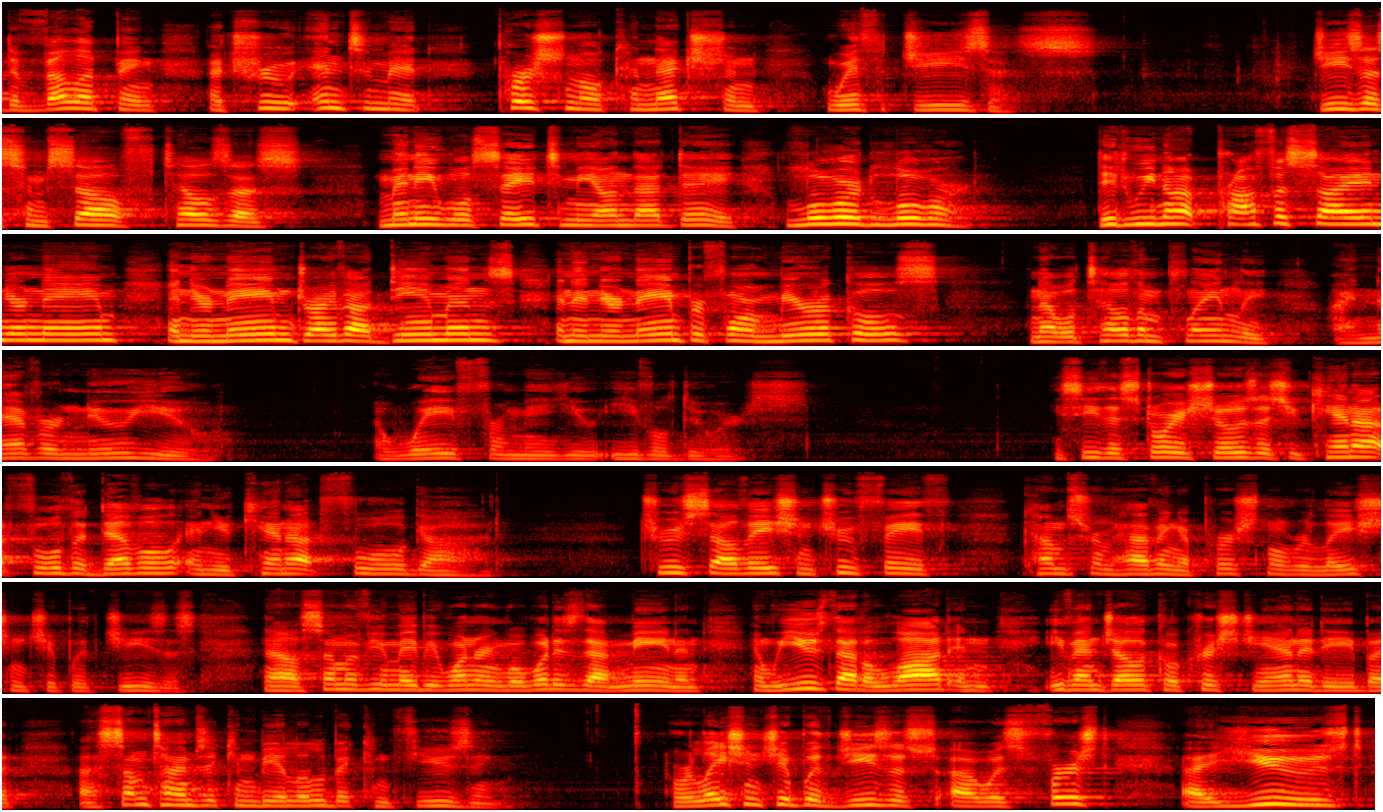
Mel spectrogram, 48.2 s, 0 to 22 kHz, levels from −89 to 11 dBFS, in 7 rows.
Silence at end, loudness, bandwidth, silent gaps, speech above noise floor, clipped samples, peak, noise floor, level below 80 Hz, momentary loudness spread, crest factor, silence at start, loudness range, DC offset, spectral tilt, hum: 0 s; -25 LUFS; 17.5 kHz; none; 46 dB; under 0.1%; -4 dBFS; -72 dBFS; -84 dBFS; 15 LU; 22 dB; 0 s; 9 LU; under 0.1%; -2.5 dB/octave; none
